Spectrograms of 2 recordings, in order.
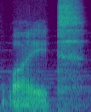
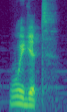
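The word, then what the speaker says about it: Wight: want wildwood or dusk white or wit or whatever? However it's pronounced. Wigot. No, I'm pretty sure it's white. W I g ht like light.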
